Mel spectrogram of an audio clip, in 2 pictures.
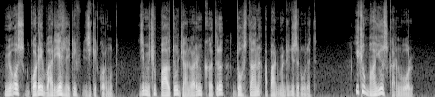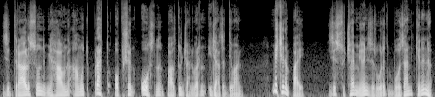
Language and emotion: Kashmiri, angry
